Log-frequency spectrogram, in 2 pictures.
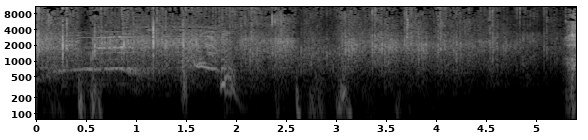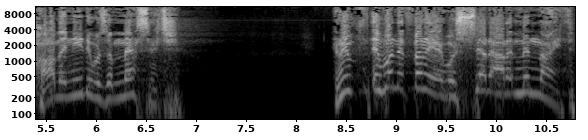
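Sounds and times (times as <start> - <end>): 
audience shouting praise and cheering: 0.0 - 2.2
audience clapping hands: 0.0 - 5.7
speech: 1.8 - 2.2, 5.4 - 6.9, 8.4 - 10.7.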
